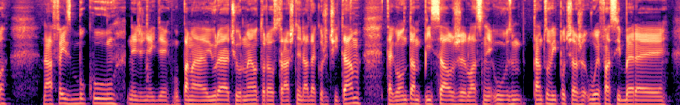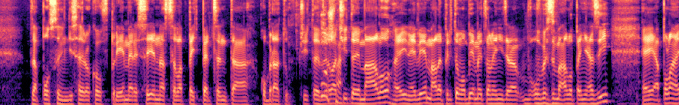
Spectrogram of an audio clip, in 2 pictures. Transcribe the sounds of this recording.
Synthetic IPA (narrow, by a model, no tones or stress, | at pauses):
nafɛjzbukuɲɛd͡ʒɲɪɛɡɟɛṵpaːnajuɾajat͡ʃuɾnɛːɦɔkt̪ɔɾɛːɦɔst̪ɾaʃɲɛɾaːd̪akɔʒɛt͡ʃiːt̪amt̪aɡɔnt̪̬ampiːsalʒɛʋlasɲɛʔuzmt̪amt̪ɔʋipɔt͡ʃilaʒɛʔuːɛfasibɛɾɛ | zapɔslɛd̪niɟɛsaɟɾɔkɔʊfpɾɪɛmɛɾɛsɛɟɛmnaːst͡sɛlaːpɛcpɛɾt͡sɛnt̪aɔbɾat̪ut͡ʃit̪ɔjɛʋɛlat͡ʃit̪̬ɔjɛmaːlɔɦɛjɲɛʋɪɛmalɛpɾit̪ɔmɔbjɛmɛt̪ɔɲɛɲit̪̬ɛd̪aʋʊɔbɛd͡zmaːlɔpɛɲɪaziː | ɦɛjapɔla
